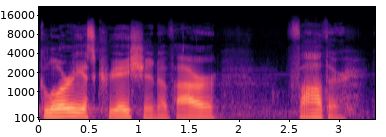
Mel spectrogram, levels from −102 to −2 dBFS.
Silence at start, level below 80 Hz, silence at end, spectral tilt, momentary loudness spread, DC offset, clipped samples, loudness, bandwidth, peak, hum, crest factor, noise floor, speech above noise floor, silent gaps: 0.05 s; -60 dBFS; 0.2 s; -6 dB/octave; 13 LU; under 0.1%; under 0.1%; -27 LUFS; 12 kHz; -10 dBFS; none; 18 dB; -58 dBFS; 32 dB; none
